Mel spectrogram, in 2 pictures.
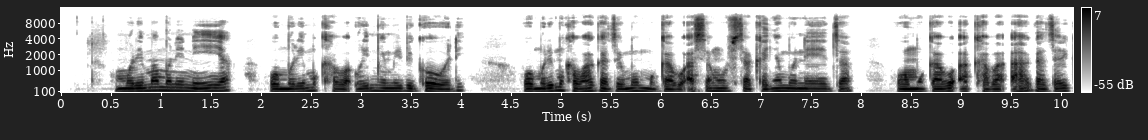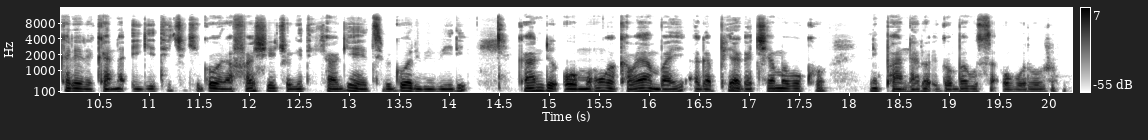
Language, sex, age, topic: Rundi, male, 18-24, agriculture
